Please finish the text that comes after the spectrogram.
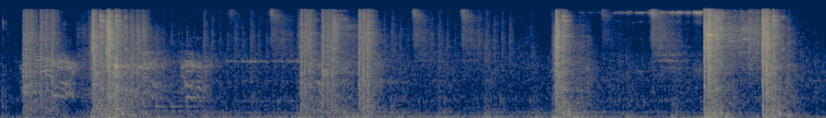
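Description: Shotgun blasts ring out in the video game Aliens Colonial Marines, several separate bursts spaced through the scene. They come fairly loud over quieter game background noise.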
